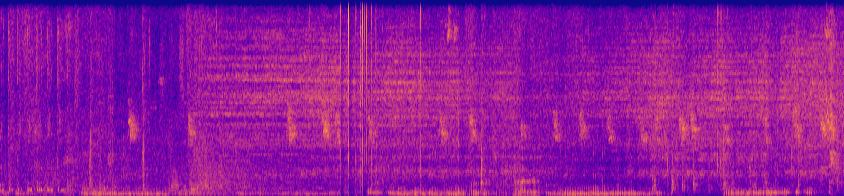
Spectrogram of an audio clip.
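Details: Tame captive female leopard, in heat and affectionate with keepers, purring during petting: repeated stretches of deep throbbing rumble broken by short pauses, with a woman's cooing Russian speech and handling noises.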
